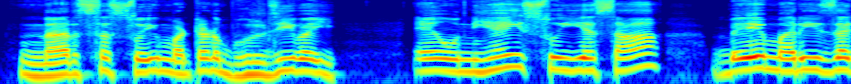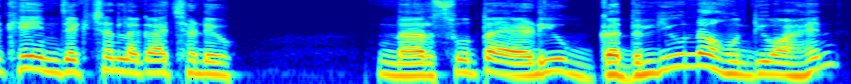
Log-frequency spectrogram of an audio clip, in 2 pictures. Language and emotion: Sindhi, disgusted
